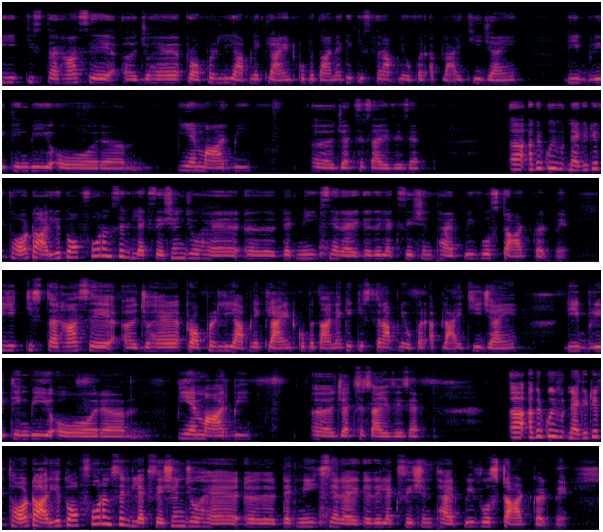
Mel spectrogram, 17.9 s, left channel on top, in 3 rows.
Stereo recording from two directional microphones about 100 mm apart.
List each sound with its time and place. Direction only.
0.0 s a woman's voice: 30° left (ahead or behind)
9.3 s a woman's voice: 45° left (ahead or behind)
12.7 s a woman's voice: 40° left (ahead or behind)
14.0 s a woman's voice: 25° left (ahead or behind)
